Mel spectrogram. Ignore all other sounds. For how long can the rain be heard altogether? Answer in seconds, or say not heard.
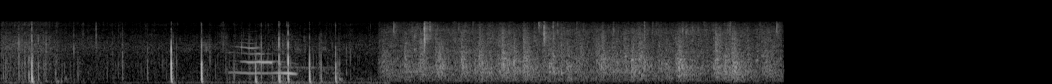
8 s.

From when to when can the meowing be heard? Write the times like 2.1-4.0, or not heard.
2.2-3.5.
